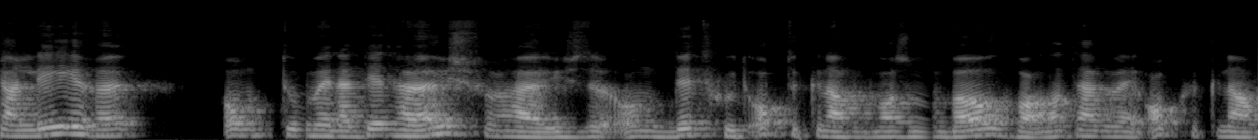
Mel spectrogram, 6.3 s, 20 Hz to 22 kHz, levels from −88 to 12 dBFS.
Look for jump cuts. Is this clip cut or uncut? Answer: uncut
